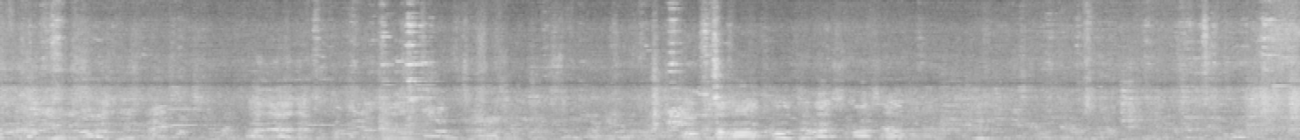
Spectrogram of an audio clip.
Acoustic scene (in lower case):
restaurant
